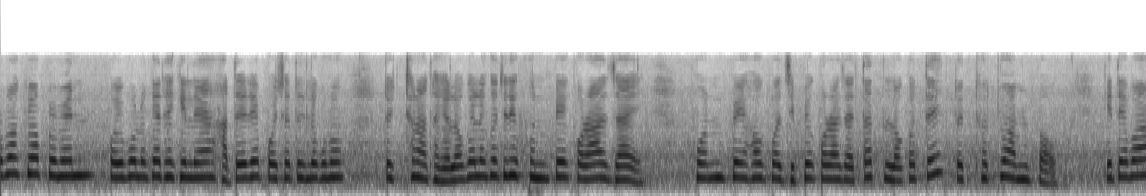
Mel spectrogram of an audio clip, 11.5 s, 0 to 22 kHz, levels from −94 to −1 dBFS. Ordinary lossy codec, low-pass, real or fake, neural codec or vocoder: none; none; real; none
